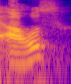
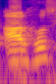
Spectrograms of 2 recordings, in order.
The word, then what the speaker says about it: आरहुस: Denmark का भी एक जो शहर है आहुस या आरहुस, इसमें आर साइलेंट भी है, कई बार बोल भी देते हैं, तो उन दोनों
